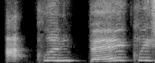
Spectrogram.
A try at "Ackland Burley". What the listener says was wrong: The G is silent, Ackland Burley.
